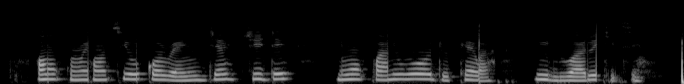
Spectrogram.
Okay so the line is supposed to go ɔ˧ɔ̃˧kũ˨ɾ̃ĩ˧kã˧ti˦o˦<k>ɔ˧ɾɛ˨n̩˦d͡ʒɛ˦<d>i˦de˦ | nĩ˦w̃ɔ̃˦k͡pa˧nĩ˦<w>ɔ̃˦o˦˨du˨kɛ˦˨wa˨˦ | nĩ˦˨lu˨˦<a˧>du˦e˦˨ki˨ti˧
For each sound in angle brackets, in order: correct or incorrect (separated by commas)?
correct, incorrect, correct, correct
